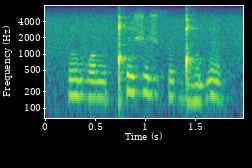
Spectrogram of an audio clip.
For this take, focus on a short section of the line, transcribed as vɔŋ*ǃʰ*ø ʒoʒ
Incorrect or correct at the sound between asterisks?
correct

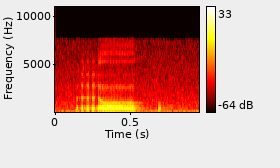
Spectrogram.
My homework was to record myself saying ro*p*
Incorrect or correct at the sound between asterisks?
correct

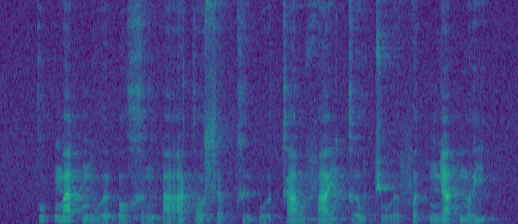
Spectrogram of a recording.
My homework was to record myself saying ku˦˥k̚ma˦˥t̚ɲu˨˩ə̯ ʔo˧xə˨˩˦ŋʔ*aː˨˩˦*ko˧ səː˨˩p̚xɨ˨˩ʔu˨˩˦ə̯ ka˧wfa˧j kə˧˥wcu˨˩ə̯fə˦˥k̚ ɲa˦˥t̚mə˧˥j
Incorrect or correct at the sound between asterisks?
correct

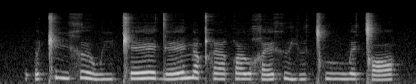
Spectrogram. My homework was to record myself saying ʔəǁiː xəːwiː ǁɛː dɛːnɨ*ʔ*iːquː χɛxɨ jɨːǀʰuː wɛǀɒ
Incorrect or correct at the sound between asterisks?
incorrect: qʰ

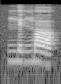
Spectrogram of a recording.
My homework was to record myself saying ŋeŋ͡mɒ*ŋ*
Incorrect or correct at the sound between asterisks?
incorrect: none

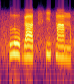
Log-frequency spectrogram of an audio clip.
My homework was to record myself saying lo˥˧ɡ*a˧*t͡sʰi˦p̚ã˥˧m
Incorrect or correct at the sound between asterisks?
correct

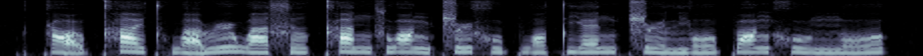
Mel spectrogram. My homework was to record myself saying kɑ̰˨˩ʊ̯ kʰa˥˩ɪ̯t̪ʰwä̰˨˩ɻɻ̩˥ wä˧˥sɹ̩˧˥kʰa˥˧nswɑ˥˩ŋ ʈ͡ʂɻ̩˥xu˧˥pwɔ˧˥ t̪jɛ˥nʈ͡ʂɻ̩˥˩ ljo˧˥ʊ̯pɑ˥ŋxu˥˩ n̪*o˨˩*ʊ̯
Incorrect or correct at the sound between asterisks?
incorrect: o˧˥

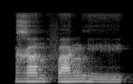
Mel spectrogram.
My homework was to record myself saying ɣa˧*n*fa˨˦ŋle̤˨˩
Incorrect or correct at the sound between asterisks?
correct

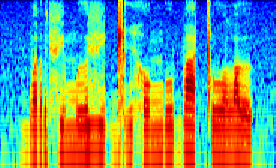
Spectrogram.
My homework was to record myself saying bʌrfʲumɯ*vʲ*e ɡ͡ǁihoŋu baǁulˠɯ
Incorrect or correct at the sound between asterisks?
correct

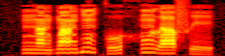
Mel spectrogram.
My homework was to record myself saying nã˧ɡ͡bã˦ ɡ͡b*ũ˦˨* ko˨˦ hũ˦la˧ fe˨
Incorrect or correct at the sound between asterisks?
correct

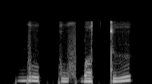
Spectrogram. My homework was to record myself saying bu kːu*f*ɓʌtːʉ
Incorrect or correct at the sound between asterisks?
correct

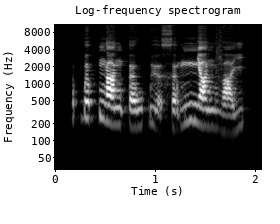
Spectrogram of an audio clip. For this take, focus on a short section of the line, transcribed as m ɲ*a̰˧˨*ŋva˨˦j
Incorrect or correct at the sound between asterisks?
incorrect: a˧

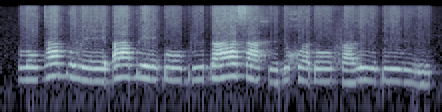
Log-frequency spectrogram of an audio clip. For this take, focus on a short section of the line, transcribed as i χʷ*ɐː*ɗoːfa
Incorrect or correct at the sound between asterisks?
correct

